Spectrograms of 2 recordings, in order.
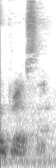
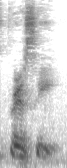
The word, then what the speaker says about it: précis: What is précis? Précis actually is a French word. Précis is a French word. It's actually pronounced like a press.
